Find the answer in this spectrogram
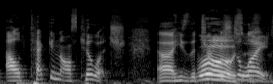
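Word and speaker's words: Alptekin Özkılıç: I wish you were going to try to pronounce it, but it's Alptekin Ozkilic.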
